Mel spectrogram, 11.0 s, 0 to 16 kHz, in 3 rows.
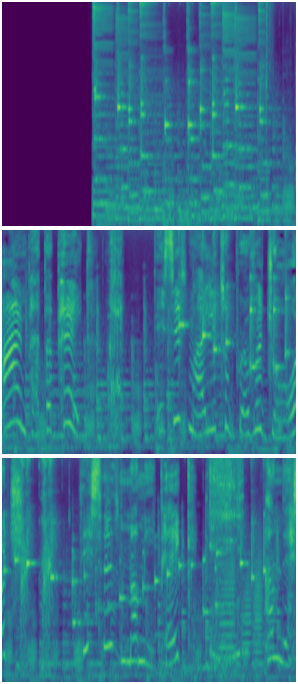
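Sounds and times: light background music: 1.2s - 11.0s
cartoon pig voice: 3.7s - 8.7s, 9.9s - 11.0s
pig snort: 5.0s - 5.3s, 9.9s - 10.5s.

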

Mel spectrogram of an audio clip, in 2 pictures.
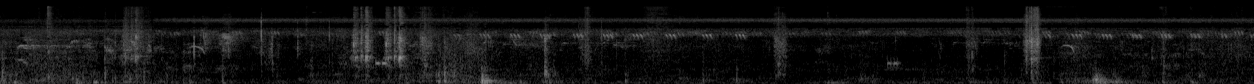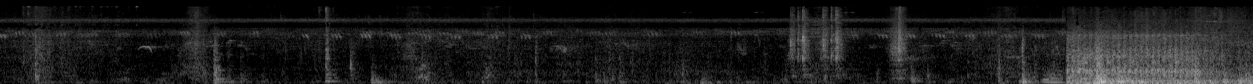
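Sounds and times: insect chirps: 0.0s - 24.9s
insects whining: 0.0s - 25.0s
sharp clicks: 2.6s - 4.2s, 20.4s - 21.6s.

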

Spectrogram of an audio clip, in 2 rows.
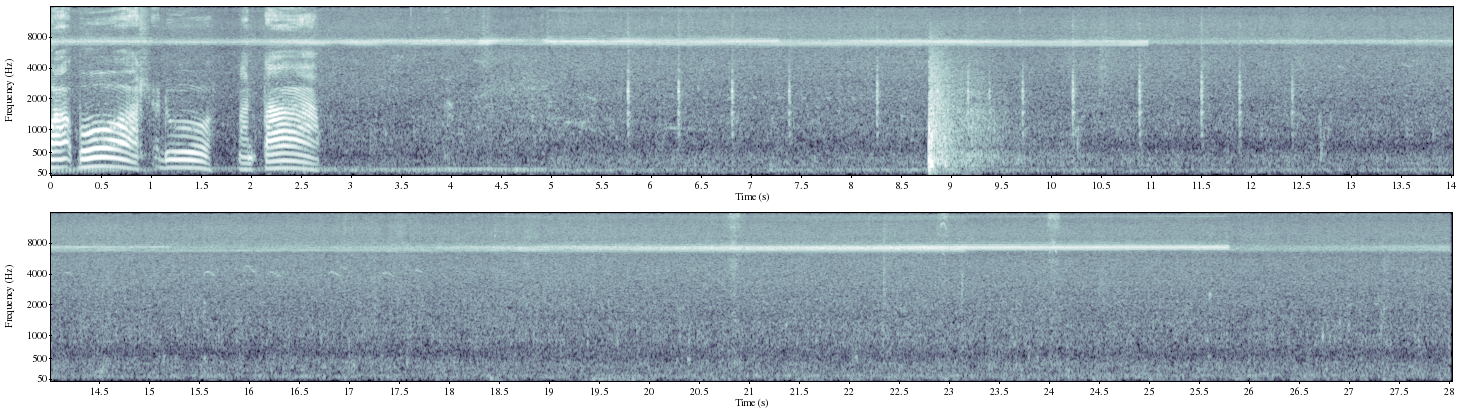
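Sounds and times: high-pitched insect whine: 0.0s - 11.0s, 18.1s - 25.8s
faint ticks: 3.8s - 12.9s, 19.9s - 25.8s
loud thump: 8.8s - 10.3s.

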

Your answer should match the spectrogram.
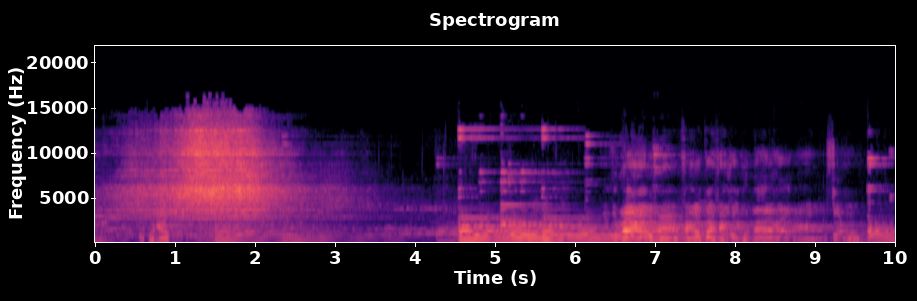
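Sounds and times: high hiss: 0.0s - 4.5s
keyboard sustained chords: 0.0s - 10.0s.

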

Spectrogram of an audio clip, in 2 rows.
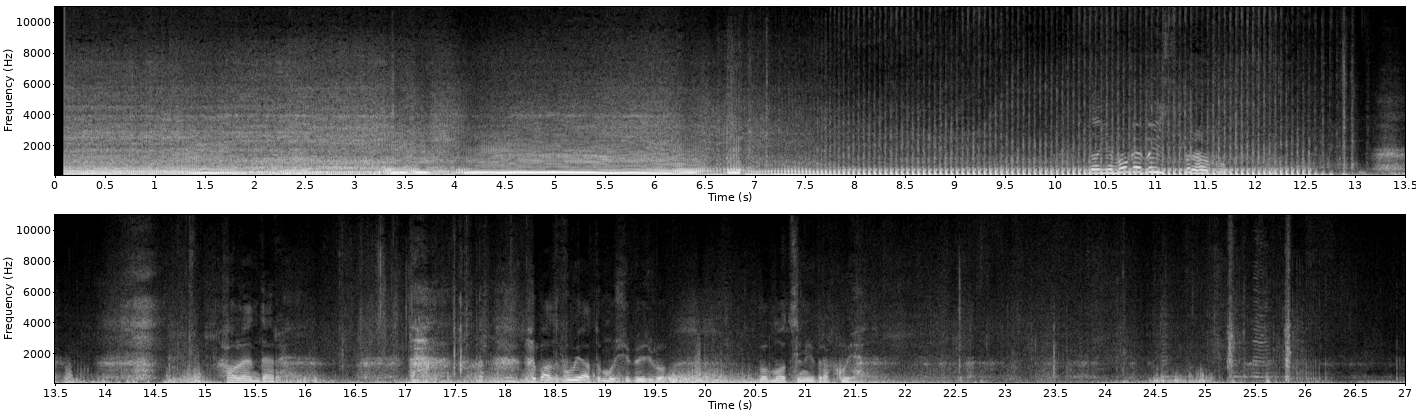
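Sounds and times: dirt bike engine revving: 0.1s - 13.2s.

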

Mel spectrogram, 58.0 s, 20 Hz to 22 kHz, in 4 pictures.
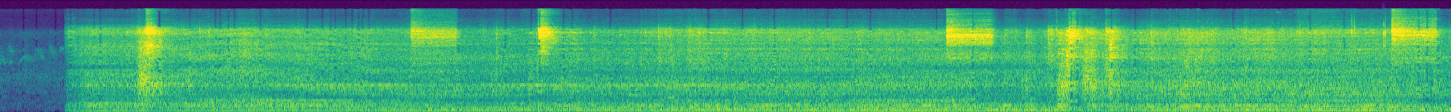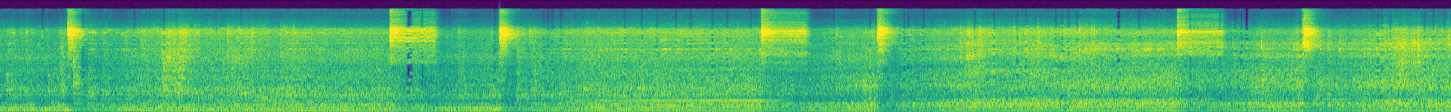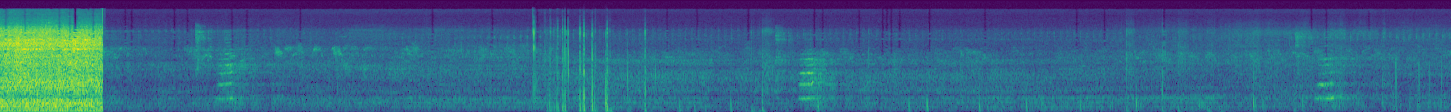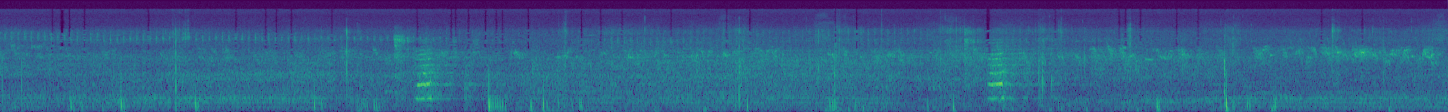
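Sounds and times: engine or winch hum: 0.6s - 30.2s.

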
